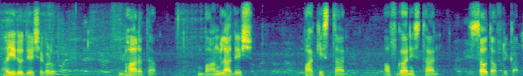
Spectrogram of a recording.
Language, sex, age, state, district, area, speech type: Kannada, male, 18-30, Karnataka, Koppal, rural, spontaneous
